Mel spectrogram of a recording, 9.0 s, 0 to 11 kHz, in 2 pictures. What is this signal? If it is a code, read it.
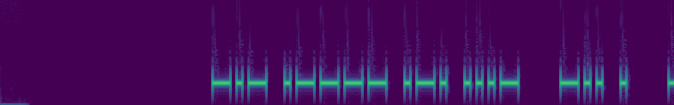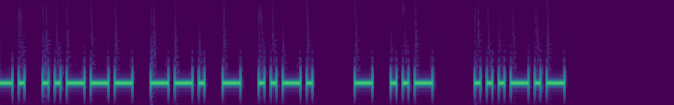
Morse code, heard as a keyed tone, about 32 wpm, 700 Hz. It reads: K1RV DE N2GTF TU <SK>
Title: Practice QSO - Exchange 4 - Ending - 30wpm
